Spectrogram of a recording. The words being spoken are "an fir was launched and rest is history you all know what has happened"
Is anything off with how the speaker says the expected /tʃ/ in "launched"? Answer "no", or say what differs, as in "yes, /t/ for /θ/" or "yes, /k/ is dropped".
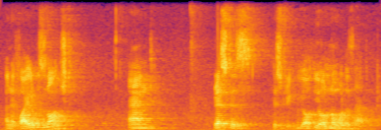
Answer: no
